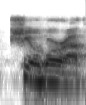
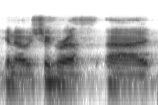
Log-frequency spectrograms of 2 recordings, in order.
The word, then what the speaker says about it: Sheogorath: Full name Theodore, and when we were kind of creating character names. She, Dor, Gorath. So Sheogorath was sort of how I pronounce it, but I've heard it's obviously has a kind of a Lovecraftian, Shigarath, aspect to it.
